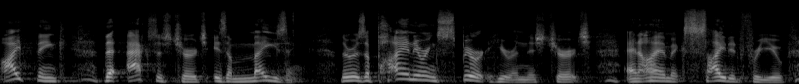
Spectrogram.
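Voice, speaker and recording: His pitch fairly high, a man talks with lively intonation at a moderate pace. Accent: American. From California and North Carolina, US. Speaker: pastor. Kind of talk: sermon. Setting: church.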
